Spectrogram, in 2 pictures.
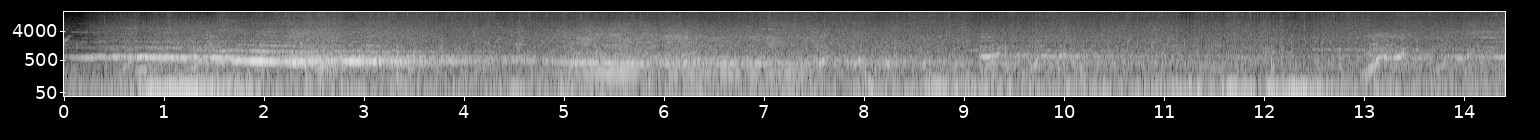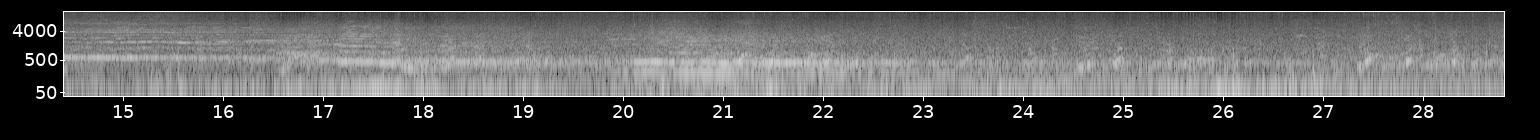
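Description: Humpback whale song: long, wavering moans and higher rising whoops overlap and echo, sliding up and down in pitch over a steady hiss of underwater noise, with no voices.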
